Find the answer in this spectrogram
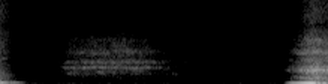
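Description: Near silence between spoken phrases, with one faint breath lasting under a second about half a second in.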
